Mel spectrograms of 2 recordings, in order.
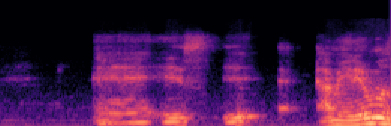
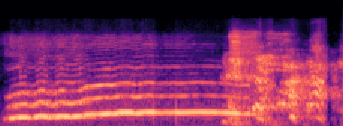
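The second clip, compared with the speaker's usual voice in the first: very high, loud burst of laughter; 8 dB louder than usual. Real, not acted. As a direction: cackle at his own joke. Laughing at own joke.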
